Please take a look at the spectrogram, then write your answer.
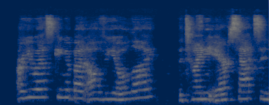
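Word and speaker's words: alveoli: into pockets and crevices um in your um avioli. Alexa, how do you pronounce that word in your lungs? Avioli airbags. Are you asking about alvoli?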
